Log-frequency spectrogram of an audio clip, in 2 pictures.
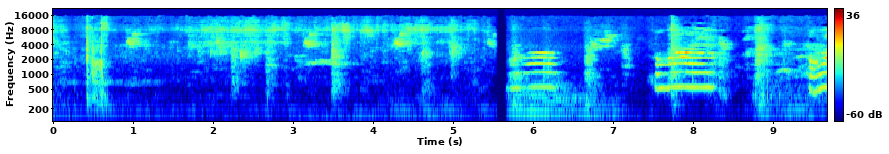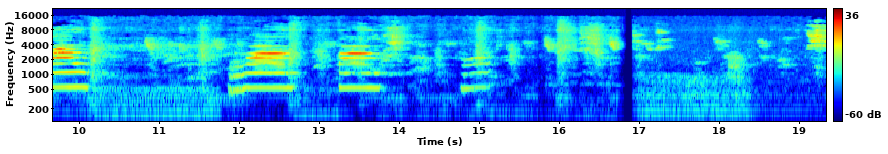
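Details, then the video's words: A male cat in heat calls to a female with a series of repeated nasal meows, several in quick succession mid-clip, steady-pitched and harmonic-rich, amid clicks and light background rustling. "Suara Kucing Jantan Birahi Panggil Kucing Betina"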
